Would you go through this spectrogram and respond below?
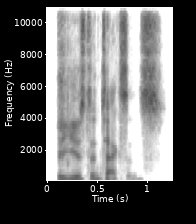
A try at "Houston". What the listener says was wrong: It's Houston. Well, anyway, it doesn't start with a Y.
